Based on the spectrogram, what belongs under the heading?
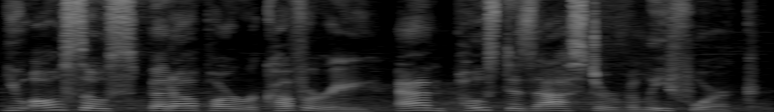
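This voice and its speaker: Lady doing a solicitous formal director in a game, mid pitch, lots of hall reverb. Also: normal speed, soft background music, natural voice. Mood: earnest, grateful. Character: grateful, caring female base director. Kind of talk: video game voice acting.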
